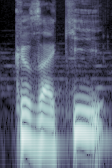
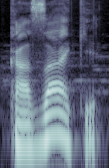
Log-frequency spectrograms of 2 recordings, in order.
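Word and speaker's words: казаки: Never mind the historians, even in Russian linguistics there is no consensus on the correct pronunciation – Kazaki or Kazaki.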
